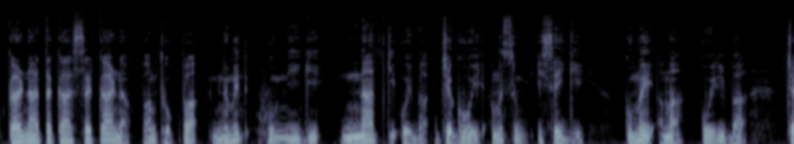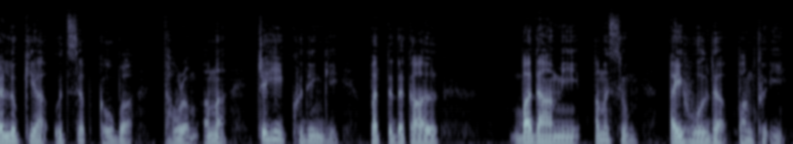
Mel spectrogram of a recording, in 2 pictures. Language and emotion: Manipuri, neutral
